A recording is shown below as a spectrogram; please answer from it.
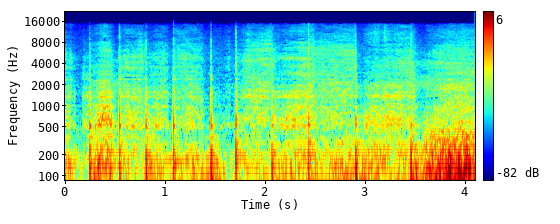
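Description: The backs of fingernails trace and tap across a large, solid, smooth white-finished wooden table top. Several sharp taps rise out of a steady, soft, scratchy rubbing, with a dull, low-heavy body and a short wooden ring after each tap.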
